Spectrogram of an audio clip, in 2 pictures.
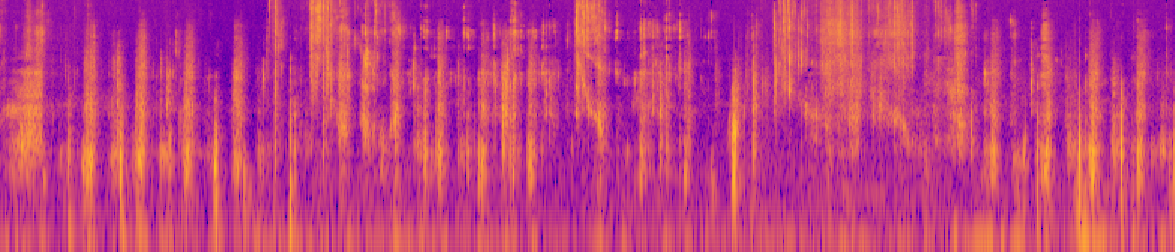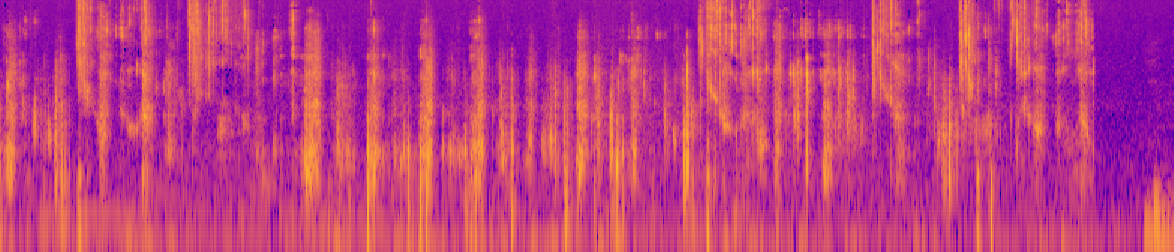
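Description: Biting and chewing an Oreo cream tart: crisp, irregular crunches of the tart shell and chocolate cookie pieces mixed with softer chewing of the cream, several crunches a second.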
